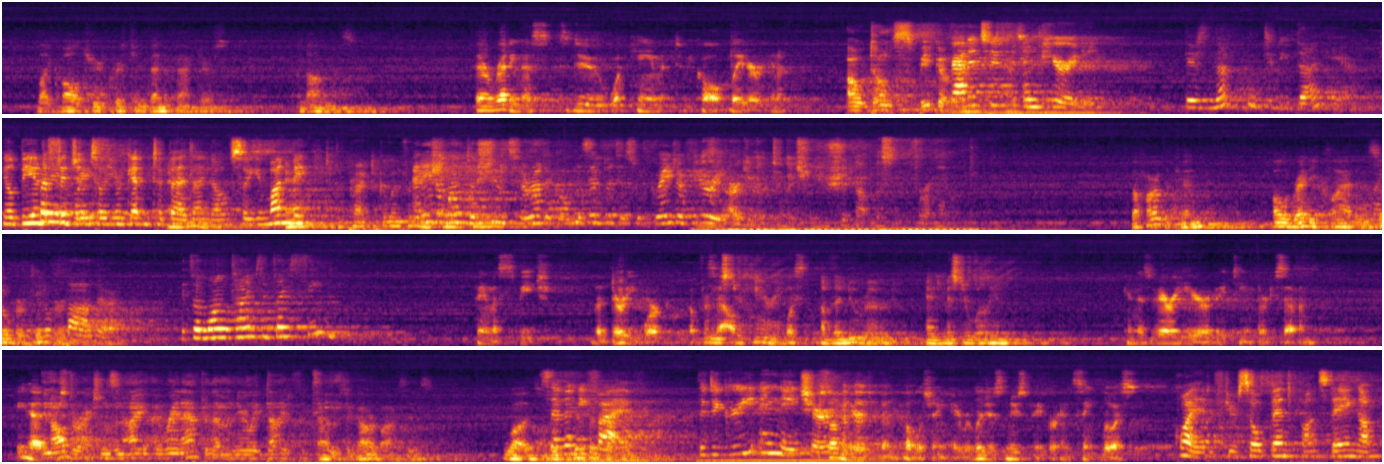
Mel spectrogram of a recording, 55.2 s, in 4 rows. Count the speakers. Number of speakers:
nine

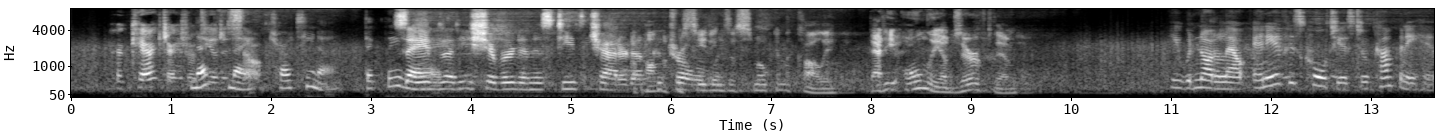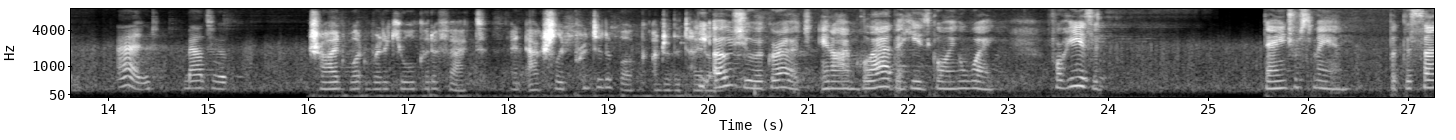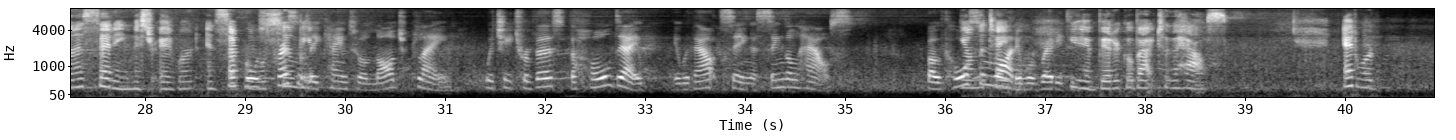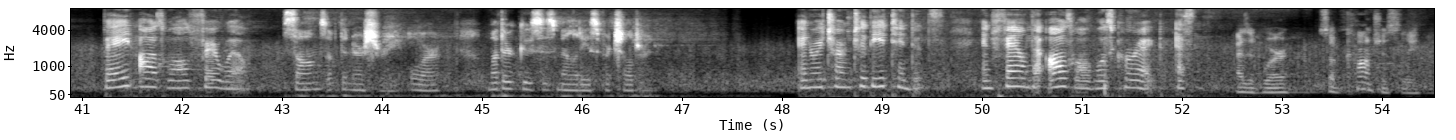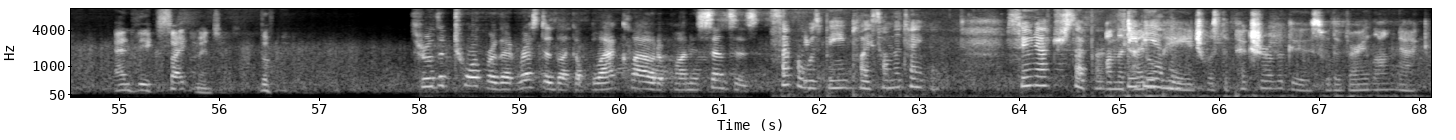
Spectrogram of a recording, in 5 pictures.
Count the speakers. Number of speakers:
seven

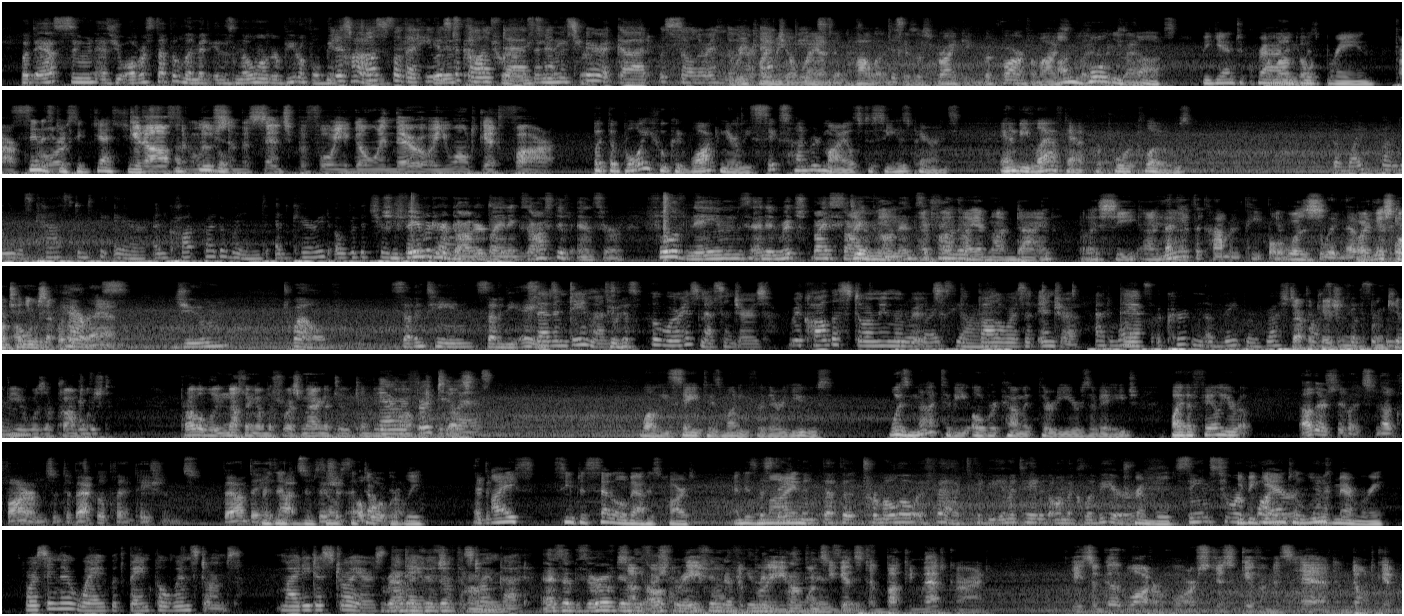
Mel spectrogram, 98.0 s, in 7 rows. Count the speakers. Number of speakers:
ten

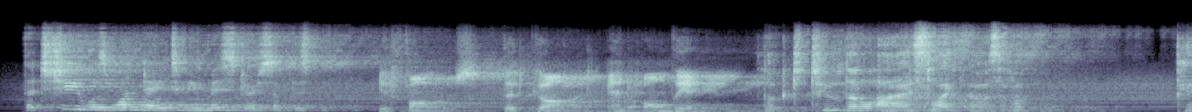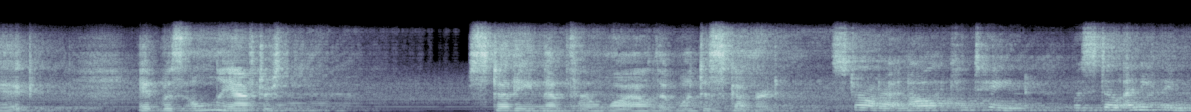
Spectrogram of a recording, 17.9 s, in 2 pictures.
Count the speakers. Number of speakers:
three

